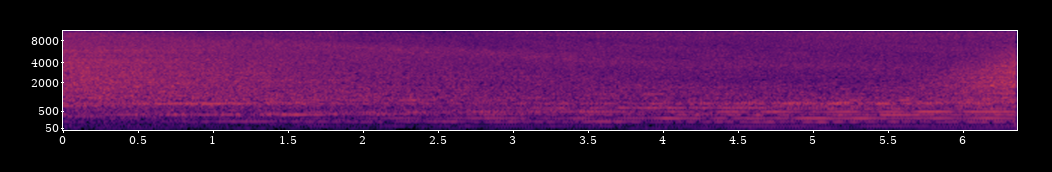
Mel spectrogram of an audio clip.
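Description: Beatless intro of a progressive psytrance track: a hissing synth noise wash that slowly darkens as its highs fade, with several held synth pad notes swelling in beneath it.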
